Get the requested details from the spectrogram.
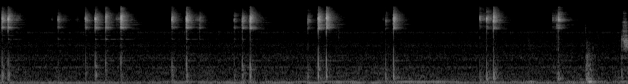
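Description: Fingertips and nails tap the top of a small, old, hollow tin desk globe with an equator seam, resting on a dark stand. About twenty quick, irregular taps come out as bright, sharp metallic clicks, high-pitched and dying away almost instantly. A faint steady low hum runs underneath.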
